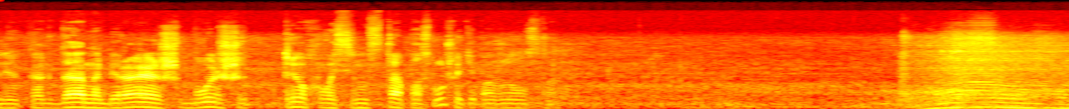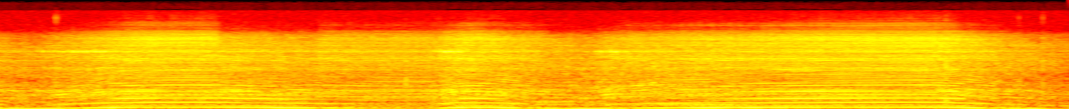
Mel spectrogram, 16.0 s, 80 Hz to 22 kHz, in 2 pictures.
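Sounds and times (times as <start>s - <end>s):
car engine idling and revving: 6.5s - 16.0s.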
